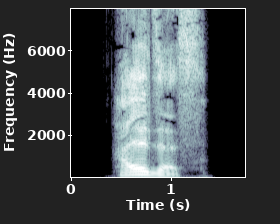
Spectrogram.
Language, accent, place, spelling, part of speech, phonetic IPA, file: German, Germany, Berlin, Halses, noun, [ˈhalzəs], De-Halses.ogg
- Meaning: genitive singular of Hals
